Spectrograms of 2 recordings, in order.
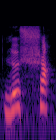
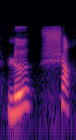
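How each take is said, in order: First: Le chat, T unsounded; silent final T. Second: Le chat with a silent T; silent final T. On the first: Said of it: "you don't even hear any sound for the T". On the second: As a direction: chat with no T at the end, shah. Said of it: "Notice that in chat, I don't say chat". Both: Shown as a demonstration.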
